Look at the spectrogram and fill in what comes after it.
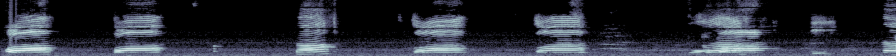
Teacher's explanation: ক মোটা করে ক একটা মোটা শব্দ বের করবে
